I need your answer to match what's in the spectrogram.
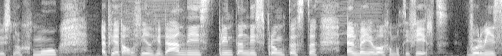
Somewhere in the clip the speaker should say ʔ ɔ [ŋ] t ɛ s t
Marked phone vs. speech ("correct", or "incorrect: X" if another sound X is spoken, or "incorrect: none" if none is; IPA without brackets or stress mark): correct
